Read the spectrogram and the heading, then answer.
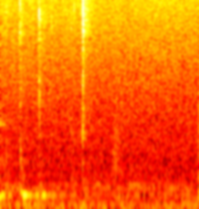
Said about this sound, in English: I'm typing it. Twin Towers costume.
